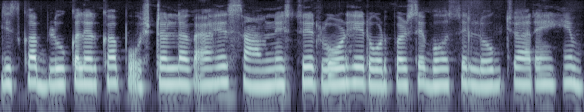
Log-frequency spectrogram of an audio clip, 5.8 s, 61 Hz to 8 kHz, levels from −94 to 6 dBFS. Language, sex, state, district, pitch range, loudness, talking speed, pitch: Hindi, female, Bihar, Patna, 200-215 Hz, -16 LUFS, 215 wpm, 210 Hz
